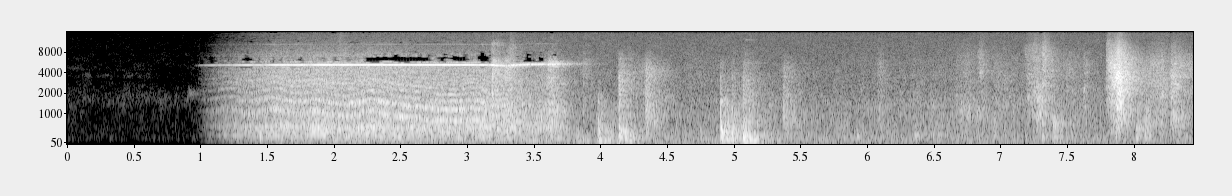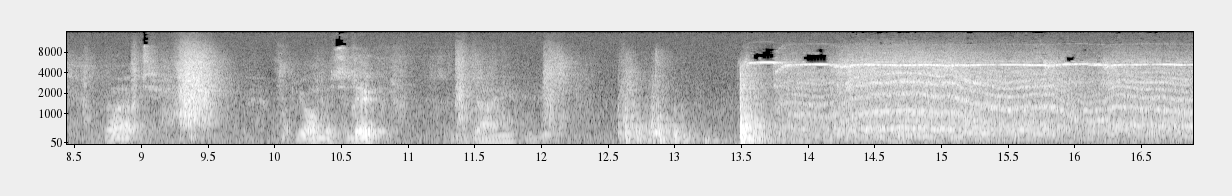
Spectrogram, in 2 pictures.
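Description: A cordless drill whirs as it drives screws.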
